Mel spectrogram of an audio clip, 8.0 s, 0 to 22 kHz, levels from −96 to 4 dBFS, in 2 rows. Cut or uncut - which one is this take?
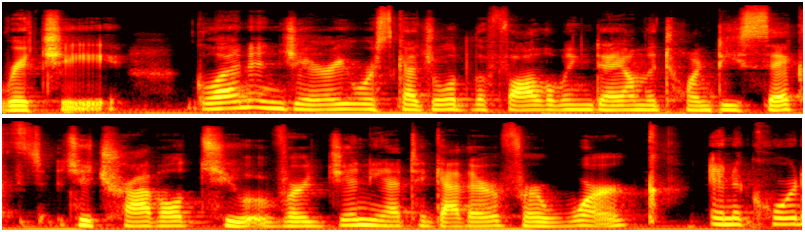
uncut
